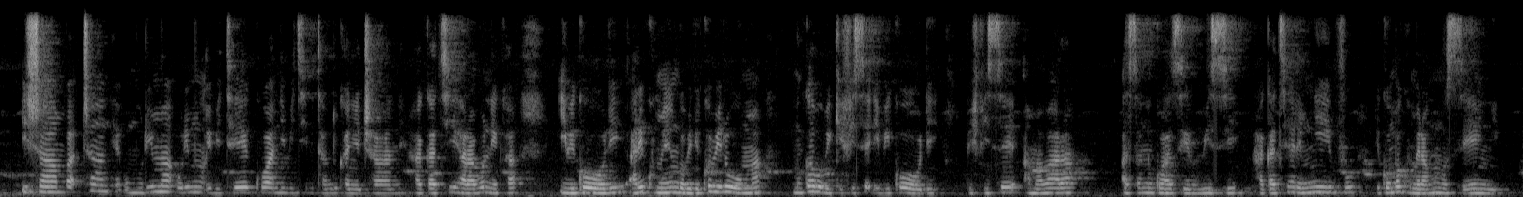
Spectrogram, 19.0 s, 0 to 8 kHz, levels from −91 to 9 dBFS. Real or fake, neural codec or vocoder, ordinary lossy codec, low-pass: real; none; AAC, 48 kbps; 7.2 kHz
